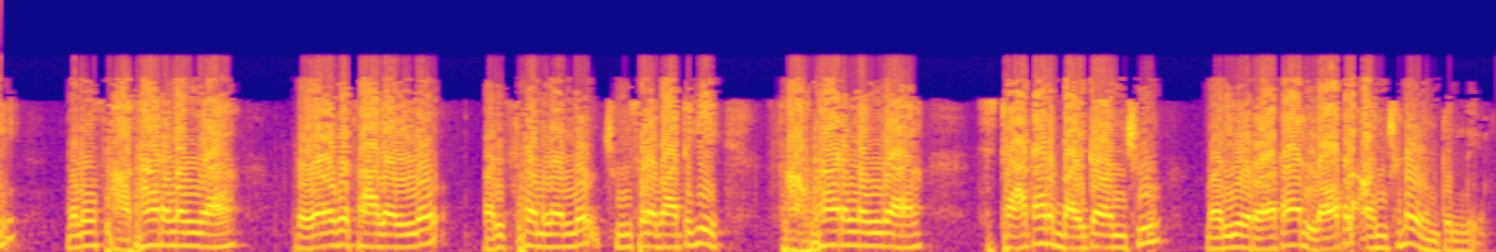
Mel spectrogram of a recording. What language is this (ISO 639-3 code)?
tel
